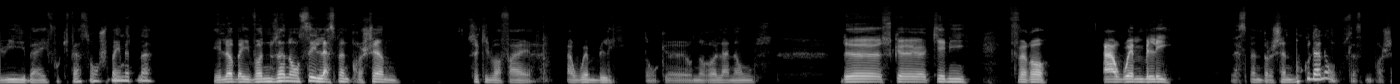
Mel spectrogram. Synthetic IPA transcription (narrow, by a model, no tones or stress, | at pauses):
lɥibɛ̃ifokʲi̥fasːɔ̃ʃmɛ̃mɛ̃t̪̚nɑ̃ | elʌbɛ̃ilvanuzanɔ̃selasmɛnpχɔʃɛn | səkʲilvafɛːʁawɛmble | d̪̥ɔ̰̃kø̰ɔ̰̃nɔʁɑlanɔ̃s | d̪əsə̥kʲəkʲeni | fəʁɑ | awɛmble | lasmɛnpʁɔʃɛnbokud̪anɔ̃slasmɛnpʁɔʃɛn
